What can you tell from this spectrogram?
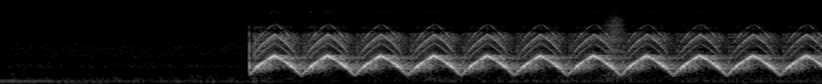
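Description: Wishouse walkie-talkie's SOS siren, set off by holding the SOS button: a loud electronic wail sweeping up and down about twice a second. It starts abruptly about two and a half seconds in.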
